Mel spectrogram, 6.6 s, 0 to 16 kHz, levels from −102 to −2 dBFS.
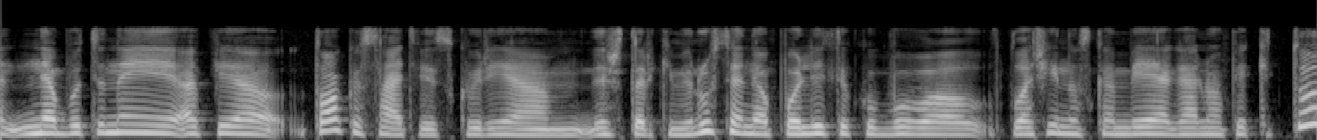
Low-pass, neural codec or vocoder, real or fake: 7.2 kHz; none; real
